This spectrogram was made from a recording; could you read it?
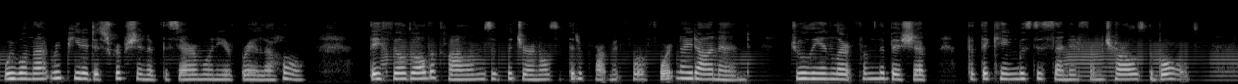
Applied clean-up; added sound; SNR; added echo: neural mask model RNNoise.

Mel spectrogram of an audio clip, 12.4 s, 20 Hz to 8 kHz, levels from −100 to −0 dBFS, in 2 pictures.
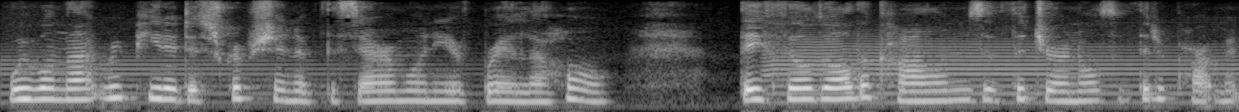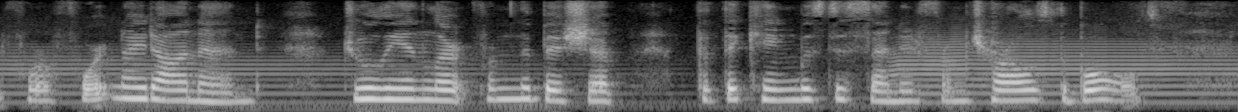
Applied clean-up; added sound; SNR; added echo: none; Trumpet; 18 dB; none.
